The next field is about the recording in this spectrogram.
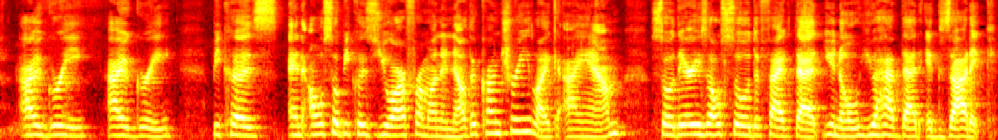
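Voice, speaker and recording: In a very clean recording with a silent background, a voice with a French accent and a bright, sharp tone speaks at a moderate pace with fairly even intonation. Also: woman, medium pitch for a woman. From France. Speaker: business consultant. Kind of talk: panel discussion. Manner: halting, repeats words.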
